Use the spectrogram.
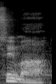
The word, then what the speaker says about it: Summa: So it says, it's summertime at Summa Beach, pronounced Summa.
